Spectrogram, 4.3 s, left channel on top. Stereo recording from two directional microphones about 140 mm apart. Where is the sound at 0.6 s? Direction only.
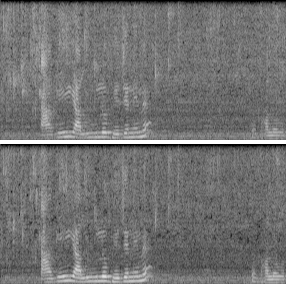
60° right (ahead or behind).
